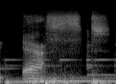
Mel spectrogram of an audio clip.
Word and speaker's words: asked: Agora um caso muito especial, que é o verbo perguntar ou pedir, o verbo ask, que no passado com ed você não fala o k. Então, por exemplo, eu pergunto, I ask, A-S-K, ask. Eu perguntei, I asked, sem o k, asked, sem o k, A-S-K-E-D, mas a pronúncia é asked, sem k.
